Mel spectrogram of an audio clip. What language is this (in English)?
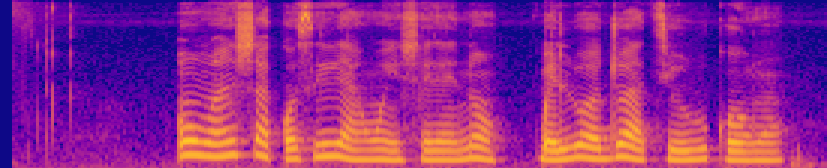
Yoruba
